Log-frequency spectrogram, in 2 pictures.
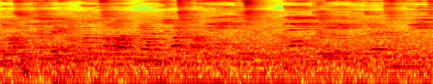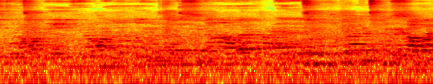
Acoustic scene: cafe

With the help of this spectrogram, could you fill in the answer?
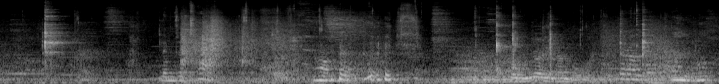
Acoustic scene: restaurant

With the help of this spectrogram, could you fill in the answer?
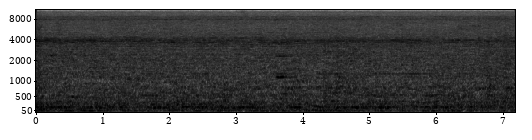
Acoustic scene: subway station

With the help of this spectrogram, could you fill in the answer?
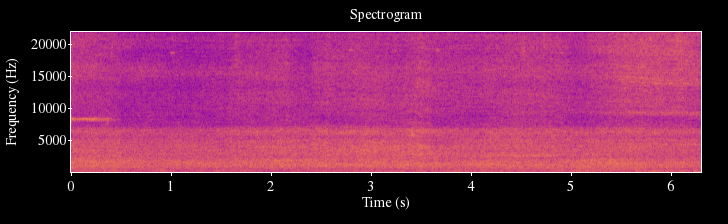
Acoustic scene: street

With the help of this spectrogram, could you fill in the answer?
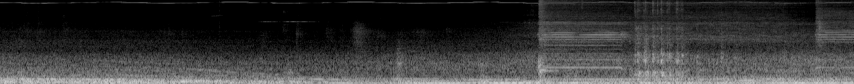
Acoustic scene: bus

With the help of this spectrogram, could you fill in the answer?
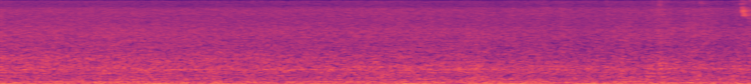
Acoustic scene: bus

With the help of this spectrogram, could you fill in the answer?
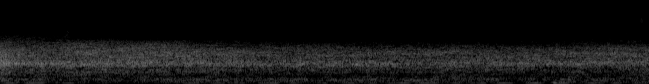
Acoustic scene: street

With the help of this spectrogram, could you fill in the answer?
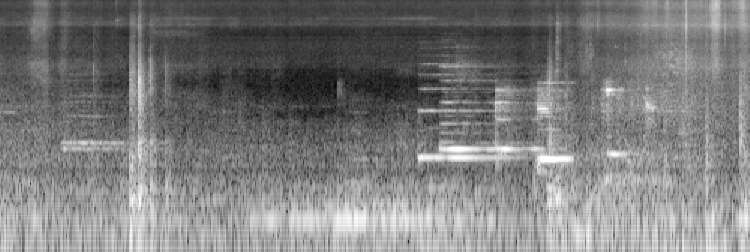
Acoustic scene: elevator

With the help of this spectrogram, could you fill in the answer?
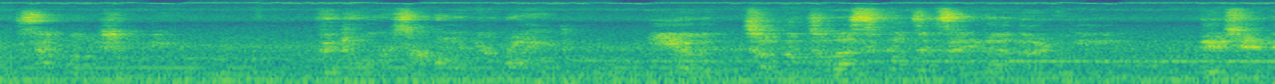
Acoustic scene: subway train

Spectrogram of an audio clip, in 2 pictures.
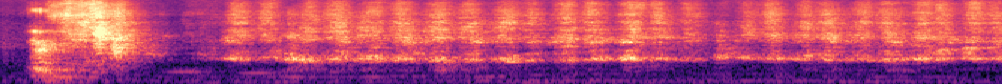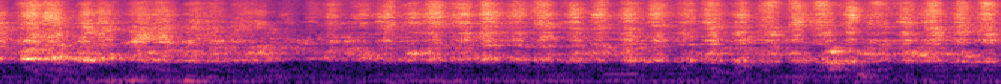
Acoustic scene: restroom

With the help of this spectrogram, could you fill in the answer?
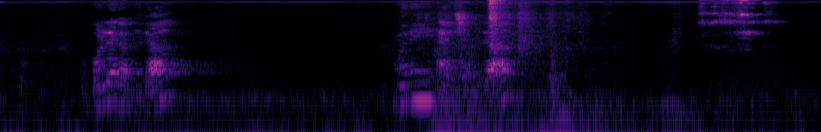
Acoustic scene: elevator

